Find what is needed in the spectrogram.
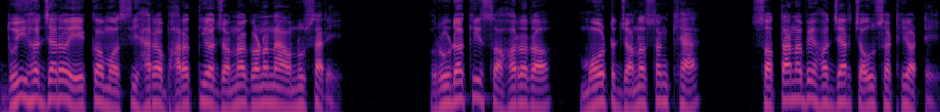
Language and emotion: Odia, neutral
